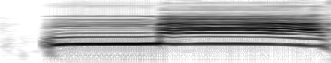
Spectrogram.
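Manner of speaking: slow, drawn-out sounds. Demonstrating how to blend a word's sounds, slow and stretchy sounds. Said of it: "my voice does not turn off in between".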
